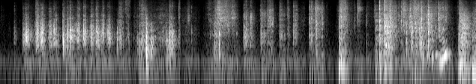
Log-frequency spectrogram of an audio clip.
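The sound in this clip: Scissors cutting out a paper dove template: many irregular crisp snips and papery rustles in bursts, some louder than others, with brief pauses between passes.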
